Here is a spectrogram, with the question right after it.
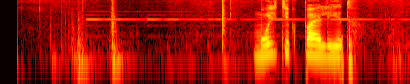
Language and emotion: Russian, neutral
